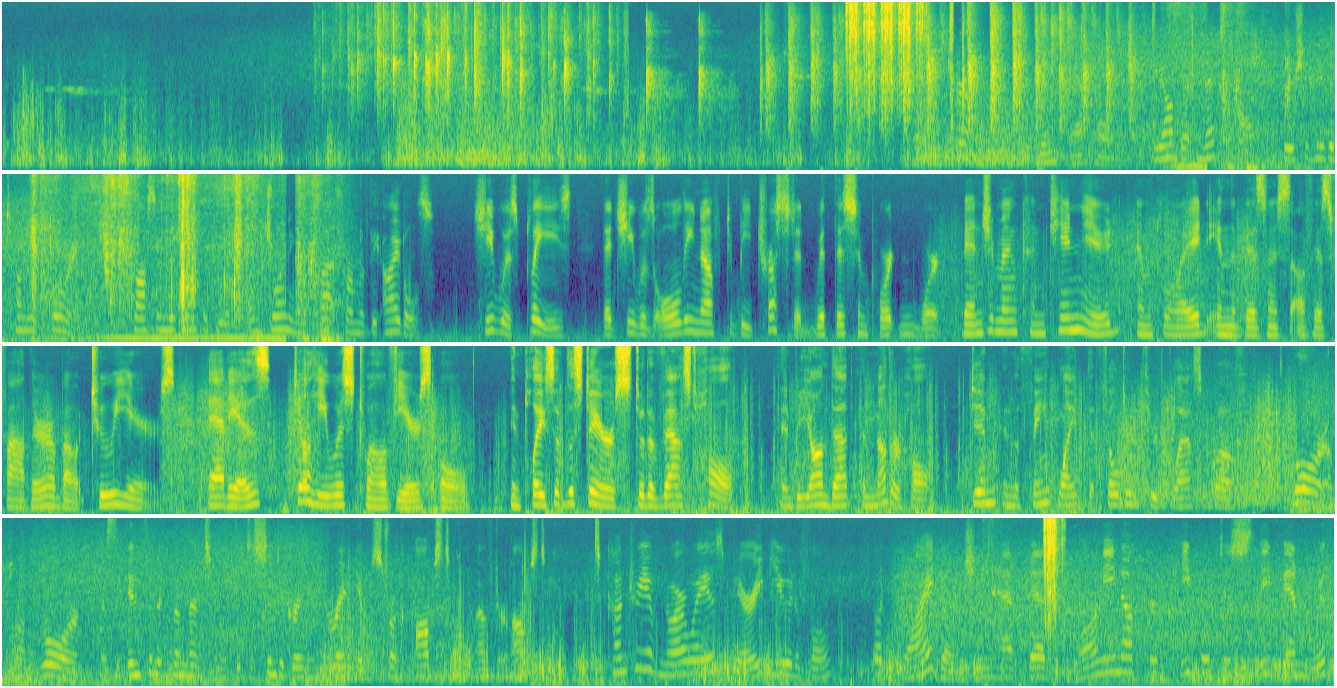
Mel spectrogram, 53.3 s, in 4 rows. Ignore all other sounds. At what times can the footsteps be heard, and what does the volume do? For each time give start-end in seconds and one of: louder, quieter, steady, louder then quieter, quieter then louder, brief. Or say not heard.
11.6-16.9 louder then quieter.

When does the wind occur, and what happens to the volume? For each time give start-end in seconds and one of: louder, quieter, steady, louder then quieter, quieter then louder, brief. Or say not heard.
0.0-53.2 quieter then louder.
